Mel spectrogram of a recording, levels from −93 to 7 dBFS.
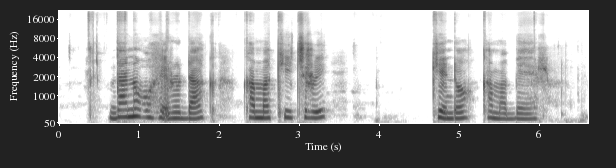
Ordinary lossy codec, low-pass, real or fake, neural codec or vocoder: none; none; fake; codec, 44.1 kHz, 7.8 kbps, DAC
